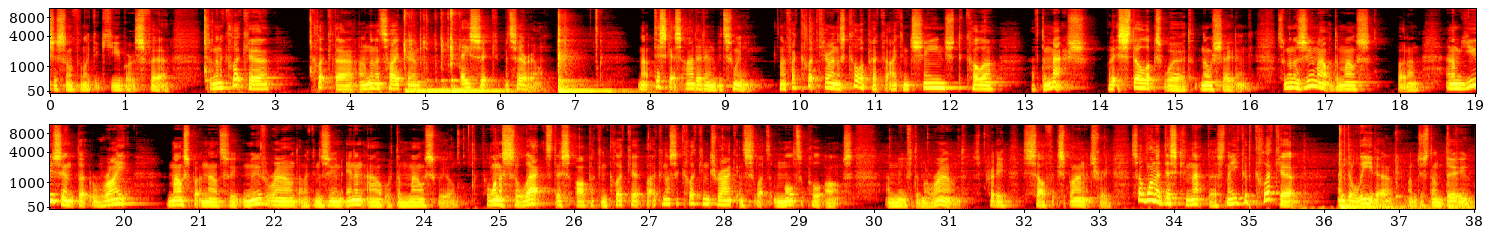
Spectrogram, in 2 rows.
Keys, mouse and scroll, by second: 2.1 click, 3.5 click, 4.5-5.9 typing, 6.8 Return, 8.1 click, 10.2 click, 16.5 scroll, 17.7 right click, 22.3 scroll, 23.3 scroll, 24.5 click, 26.0 click, 27.0 click, 28.4 click, 30.5 click, 30.7 click, 31.5 click, 33.0 click, 35.2 click, 37.7 ctrl+z.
